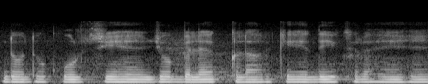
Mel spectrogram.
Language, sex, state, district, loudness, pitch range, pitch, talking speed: Hindi, male, Jharkhand, Deoghar, -16 LUFS, 115-120 Hz, 115 Hz, 155 wpm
